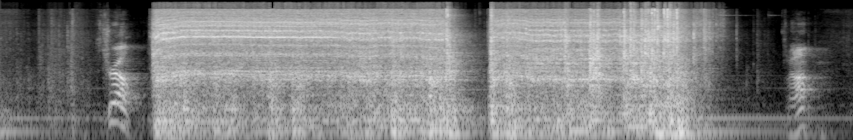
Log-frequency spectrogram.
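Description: A power drill bores holes into a car body in two long, loud, steady bursts with a short break between them, with brief speech before and after.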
